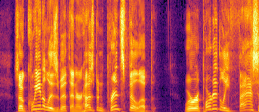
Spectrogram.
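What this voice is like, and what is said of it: Usual voice. Nothing is said of it.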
